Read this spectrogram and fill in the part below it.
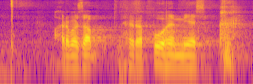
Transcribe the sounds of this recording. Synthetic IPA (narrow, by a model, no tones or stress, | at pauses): ɑrʋosɑherːɑpuhemːies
